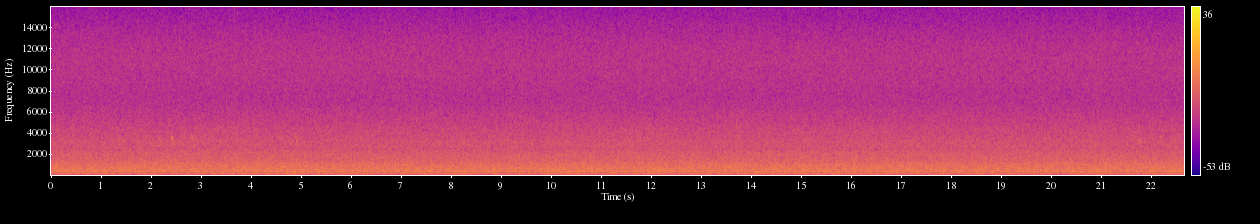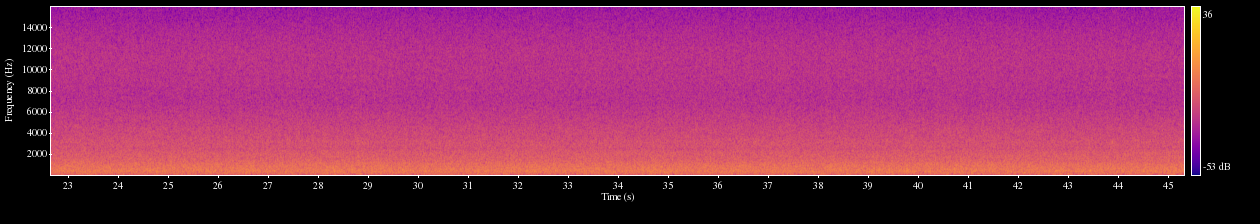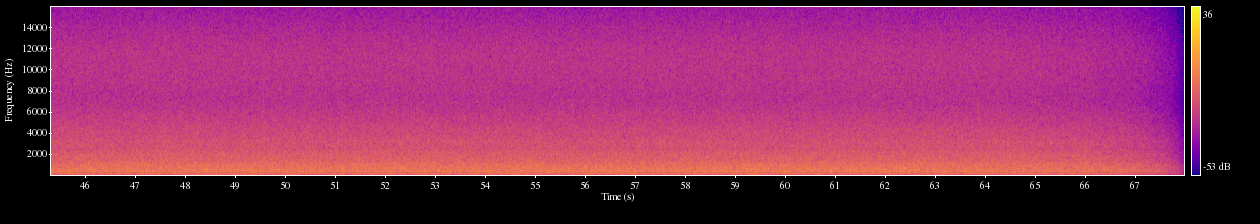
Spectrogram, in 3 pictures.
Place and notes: stream, Bridge
Zoom H2n MS +XY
